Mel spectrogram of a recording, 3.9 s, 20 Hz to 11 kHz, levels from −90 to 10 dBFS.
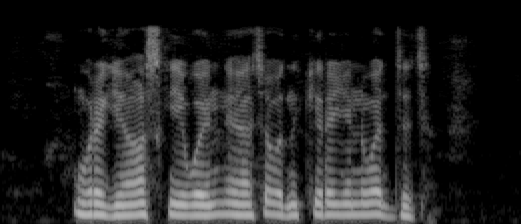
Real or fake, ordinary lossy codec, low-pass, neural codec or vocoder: real; AAC, 64 kbps; 7.2 kHz; none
